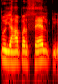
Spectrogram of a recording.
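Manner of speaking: normal talking voice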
